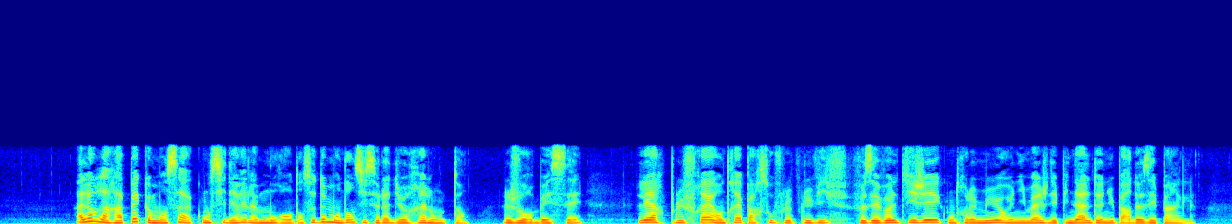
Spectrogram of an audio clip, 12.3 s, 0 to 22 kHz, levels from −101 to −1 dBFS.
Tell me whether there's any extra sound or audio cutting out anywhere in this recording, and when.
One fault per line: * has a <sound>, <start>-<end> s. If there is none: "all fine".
all fine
